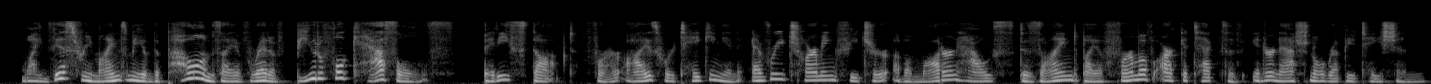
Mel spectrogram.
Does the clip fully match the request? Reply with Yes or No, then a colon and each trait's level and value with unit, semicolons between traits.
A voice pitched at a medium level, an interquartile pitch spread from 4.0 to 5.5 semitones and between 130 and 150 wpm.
No: medium, 160 Hz; average, 5.2 semitones; average, 160 wpm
